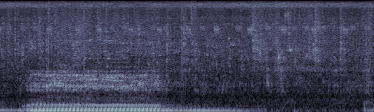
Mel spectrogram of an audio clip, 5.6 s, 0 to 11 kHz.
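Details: An African forest elephant at Dzanga Bai, a forest clearing in the Central African Republic where up to 80 elephants may have gathered that day, gives a deep, steady, two-second rumble, followed by quieter background sounds.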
